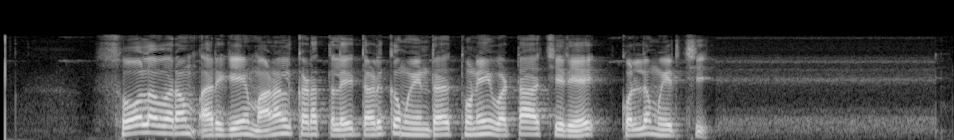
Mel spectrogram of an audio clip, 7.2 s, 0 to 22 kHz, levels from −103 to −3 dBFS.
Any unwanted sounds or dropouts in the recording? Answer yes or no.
no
